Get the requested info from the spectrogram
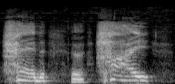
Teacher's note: un H qui vient de très loin, de très profondément dans la gorge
